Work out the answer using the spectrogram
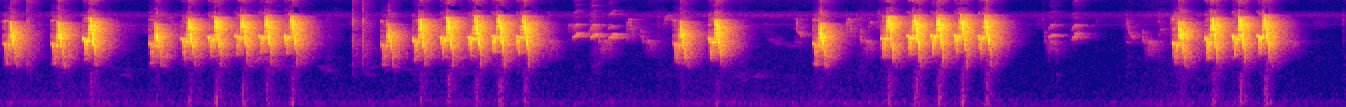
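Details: Highly active bar-winged prinia, used to prompt lazy prinias to sing and fight: repeated bursts of three to six rapid, rasping high notes, each burst separated by a short pause, sustained over ten seconds.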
